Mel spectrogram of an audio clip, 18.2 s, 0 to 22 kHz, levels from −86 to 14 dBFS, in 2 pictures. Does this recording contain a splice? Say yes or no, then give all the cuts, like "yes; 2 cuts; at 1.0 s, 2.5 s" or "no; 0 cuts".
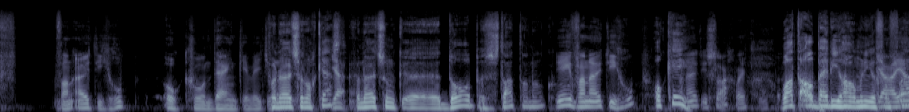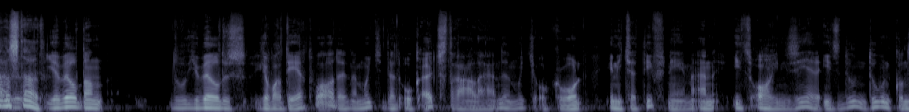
no; 0 cuts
